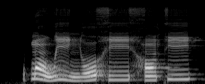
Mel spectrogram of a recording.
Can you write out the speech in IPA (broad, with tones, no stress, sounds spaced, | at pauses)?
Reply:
ɓ ɔ̃˦˨ w iː˦˨ ɲ oː˨˦ h iː˧ h ɔ̃˧ k iː˦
